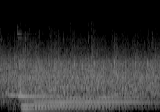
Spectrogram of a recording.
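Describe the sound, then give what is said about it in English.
An audience claps steadily to congratulate this year's graduates, a dense, even wash of hand clapping that fills the whole clip, with a sustained low organ-like chord entering underneath shortly after it begins. “Let's get a Lord a hand clap for those.”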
